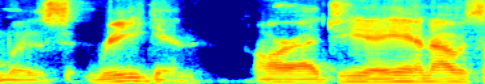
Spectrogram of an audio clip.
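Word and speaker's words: Rigan: girl her name was regan r-i-g-a and i was like you mean hegan like the machados right i said brazilian spelling or is it the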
